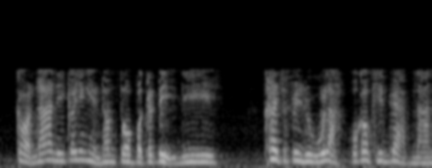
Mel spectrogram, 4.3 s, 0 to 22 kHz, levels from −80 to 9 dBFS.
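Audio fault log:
Throughout: AAC compression. The speech is dull and smeared, with nothing above 4 kHz. Sibilants and held vowels have a watery, fizzy warble. The likely cause is heavy AAC-LC coding consistent with about 16 kbps, which removes the top band and coarsely quantises what remains.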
